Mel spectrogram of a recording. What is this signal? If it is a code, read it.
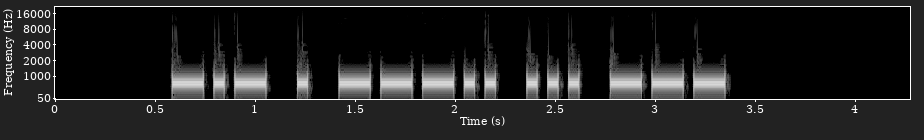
Morse code, heard as a keyed tone, about 22 wpm, 700 Hz. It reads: KE8SO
